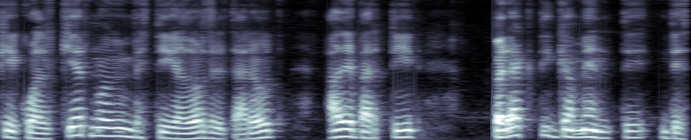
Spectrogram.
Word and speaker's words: tarot: podemos afirmar es que tarot es una palabra francesa y que la última letra de no se pronuncia aquellos que insisten en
